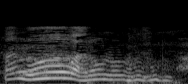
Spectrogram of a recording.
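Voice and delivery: softly trailing refusal; mock reluctance. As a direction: back away quietly, fading to almost nothing. People put off by substitute preacher.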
